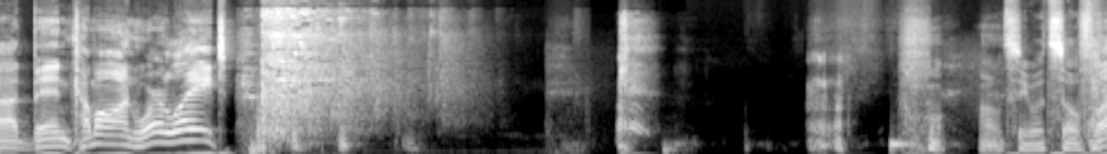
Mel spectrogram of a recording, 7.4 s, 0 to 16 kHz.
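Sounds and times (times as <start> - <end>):
speech: 0.0 - 2.4, 5.4 - 7.3
glass bottle crashing and shattering: 1.6 - 3.2
short throaty coughs or grunts: 4.1 - 4.6, 5.4 - 5.8.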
